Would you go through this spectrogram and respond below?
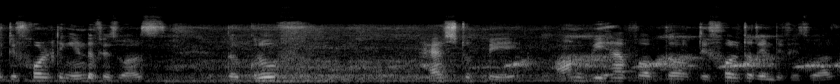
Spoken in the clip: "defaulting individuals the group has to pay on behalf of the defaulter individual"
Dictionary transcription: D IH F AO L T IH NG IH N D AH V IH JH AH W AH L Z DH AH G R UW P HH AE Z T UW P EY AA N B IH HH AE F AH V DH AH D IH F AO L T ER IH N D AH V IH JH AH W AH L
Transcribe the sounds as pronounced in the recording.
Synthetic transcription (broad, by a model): D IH F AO L T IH NG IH N D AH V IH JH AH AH L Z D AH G R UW F HH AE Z T UW P EY AA N B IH HH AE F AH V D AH D IH F AO L T ER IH N D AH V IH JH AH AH L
